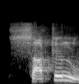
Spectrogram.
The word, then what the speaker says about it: subtle: The very first word, insidious, part of speech adjective, proceeding in a gradual, subtle way. Here, B is silent.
